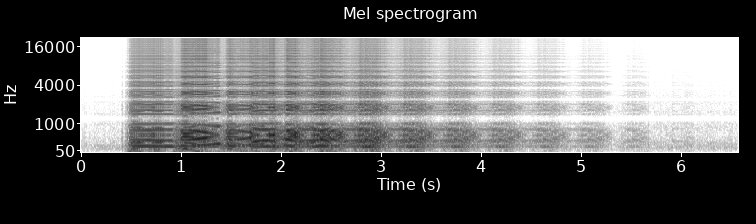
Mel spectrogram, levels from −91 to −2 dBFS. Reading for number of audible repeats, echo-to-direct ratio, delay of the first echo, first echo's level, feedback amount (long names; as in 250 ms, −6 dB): 6, −5.5 dB, 446 ms, −7.0 dB, 54%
